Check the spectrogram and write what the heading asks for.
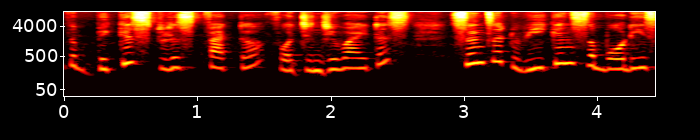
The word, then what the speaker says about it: gingivitis: Remember I told you, gum disease or the periodontal disease includes both gingivitis and periodontitis. So first, let's learn how to pronounce gingivitis and periodontitis.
